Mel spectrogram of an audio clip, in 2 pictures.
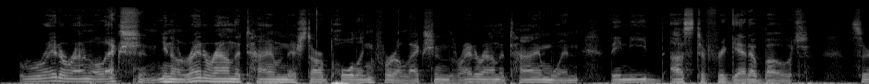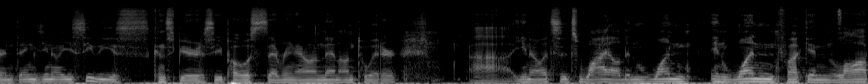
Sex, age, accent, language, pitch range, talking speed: male, 20-39, American, English, 100-115 Hz, 180 wpm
